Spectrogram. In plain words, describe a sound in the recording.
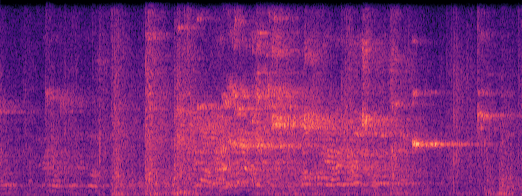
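A ball is kicked with a thud that echoes in a large hall.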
